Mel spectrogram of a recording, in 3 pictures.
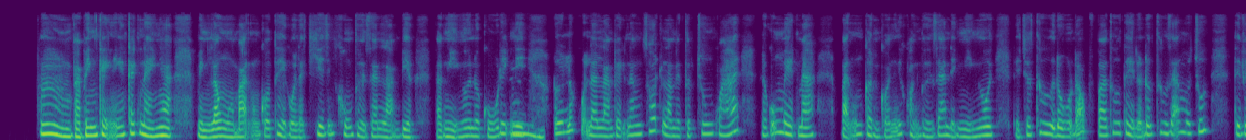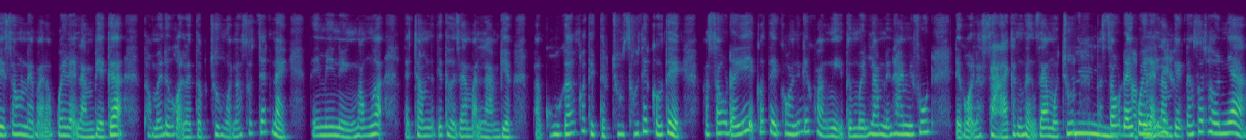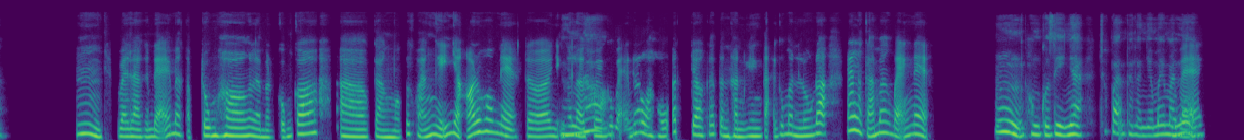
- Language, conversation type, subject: Vietnamese, advice, Làm thế nào để điều chỉnh không gian làm việc để bớt mất tập trung?
- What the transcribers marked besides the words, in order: "mong" said as "lông"; other background noise; "óc" said as "đóc"; "nó" said as "thó"; tapping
